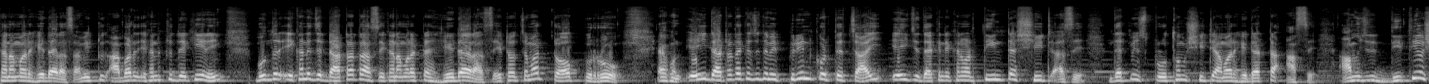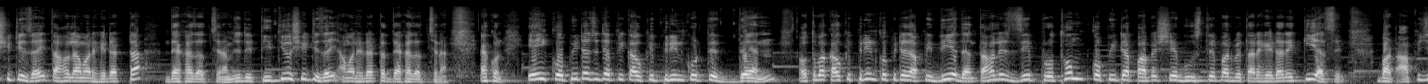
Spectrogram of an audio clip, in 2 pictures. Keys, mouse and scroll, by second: 0.6 Escape, 1.2 click, 2.1-4.7 drag, 5.5 click, 8.2 ctrl+p, 14.1 click, 20.9 click, 21.5 click.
